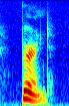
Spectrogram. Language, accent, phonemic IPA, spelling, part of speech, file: English, US, /ˈbɝnd/, burned, adjective / verb, En-us-burned.ogg
- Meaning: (adjective) Damaged or consumed by heat, fire, oxidation, or similar process; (verb) simple past and past participle of burn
